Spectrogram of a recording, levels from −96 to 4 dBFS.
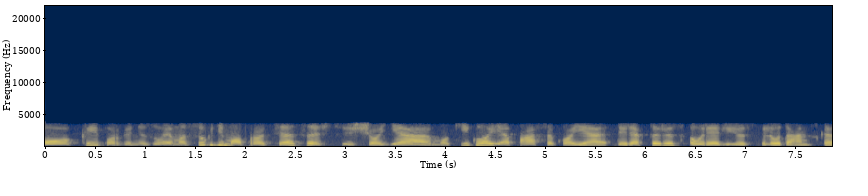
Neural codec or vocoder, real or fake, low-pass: none; real; 3.6 kHz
